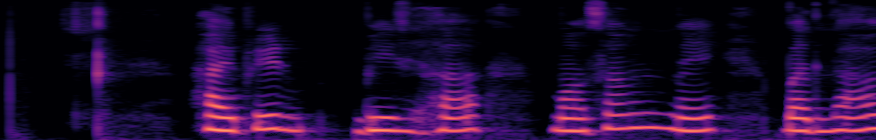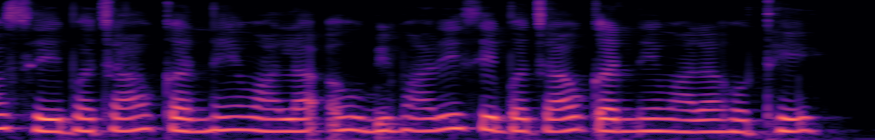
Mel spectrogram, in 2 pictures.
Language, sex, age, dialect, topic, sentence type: Chhattisgarhi, female, 18-24, Western/Budati/Khatahi, agriculture, statement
